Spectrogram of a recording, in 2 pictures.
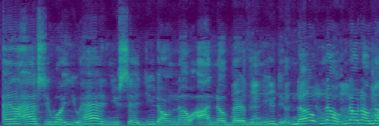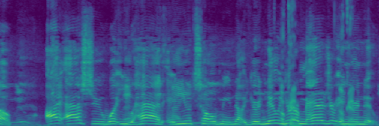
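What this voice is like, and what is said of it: Southern US accent. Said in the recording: “So I'm going to assume this is in the South... I don't know if I've ever heard a Northern accent quite sound just like our friend there.”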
